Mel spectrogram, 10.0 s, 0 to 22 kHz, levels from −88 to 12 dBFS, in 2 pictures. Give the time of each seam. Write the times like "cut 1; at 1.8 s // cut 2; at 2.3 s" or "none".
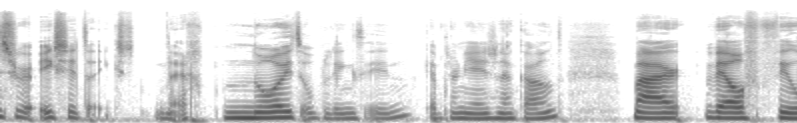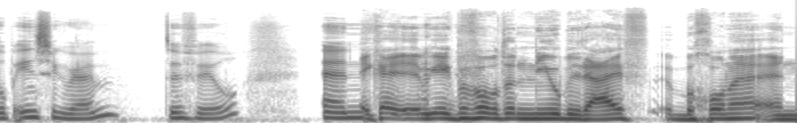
cut 1; at 7.2 s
